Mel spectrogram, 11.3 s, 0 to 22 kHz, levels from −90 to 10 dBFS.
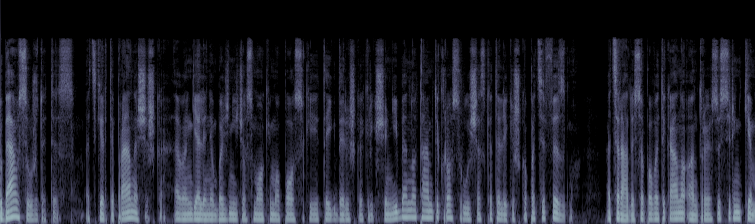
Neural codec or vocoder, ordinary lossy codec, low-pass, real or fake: none; MP3, 64 kbps; 10.8 kHz; real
